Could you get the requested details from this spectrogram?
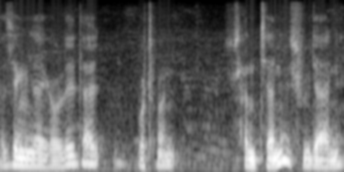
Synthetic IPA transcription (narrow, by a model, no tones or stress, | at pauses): azeŋjajɡawledajbɔtʰama̰n | santʰianesudaane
